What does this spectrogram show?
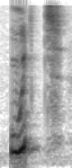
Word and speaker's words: août: So janvier, février, mars, avril, mai, juin, juillet, août, which sounds like get août.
